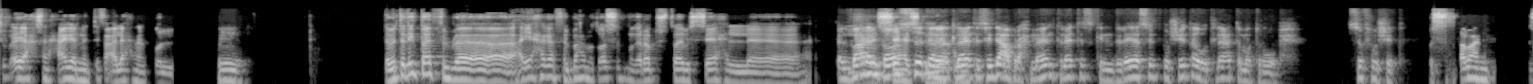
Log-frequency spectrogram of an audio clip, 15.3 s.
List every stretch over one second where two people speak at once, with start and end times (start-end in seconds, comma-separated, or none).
8.4-9.9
